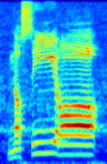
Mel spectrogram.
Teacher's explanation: نصیرن دو زبر پہ جب بھی وقف کیا جائے تو الف سے بدل دیا جائے گا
